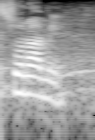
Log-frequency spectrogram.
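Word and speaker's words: tsunami: तो seismic wave से आती है सुनामी, जैसे टी सुनामी लिखा, जापानी शब्द इसलिए इसमें आगे टी लिखा हुआ है, ठीक है। तो सुनामी, इसमें टी साइलेंट है, ओके, जापानी वर्ड है।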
